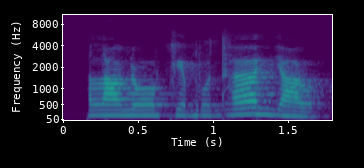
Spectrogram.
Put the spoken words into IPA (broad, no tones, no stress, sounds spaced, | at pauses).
l ɑ ɳ o kʲ ɐ b u dʱ ɜ nʲ ɑ ʊ̯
